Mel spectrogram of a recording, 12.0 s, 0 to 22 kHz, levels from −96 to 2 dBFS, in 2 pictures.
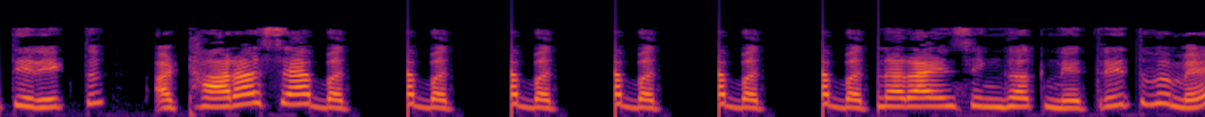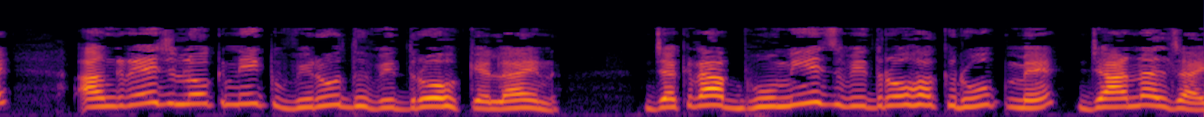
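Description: Throughout the speech the sound is watery and swirly, with nothing above 9 kHz, a hallmark of MP3 compression at a starved bitrate, which fits roughly 35 kbps. The likely cause is an encoder short of bits, chopping off the treble and letting weak frequency lines flicker in and out.

From 1.80 to 4.39 s a stutter with silent gaps sets in. A 0.28 s burst repeats five times, each followed by about 0.24 s of dead silence, a steady cycle every 0.52 s. This likely comes from a stalled player replaying its last fragment at each retry, so the audio due in that span is lost.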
